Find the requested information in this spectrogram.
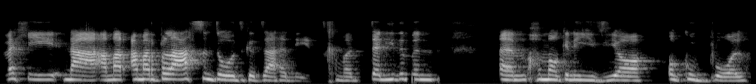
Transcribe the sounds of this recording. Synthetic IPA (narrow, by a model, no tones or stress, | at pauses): vɛɬinaamaɾamarblˠaːsəndoːdɡədahəni̥χəmɔdd̥ɛniðɪmən | əːmhɔmɔɡnejðjɔɔɡʊbʊlˠ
